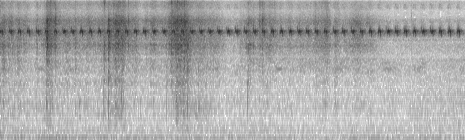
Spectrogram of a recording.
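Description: Plastic wrap crinkles and rustles as it is handled.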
